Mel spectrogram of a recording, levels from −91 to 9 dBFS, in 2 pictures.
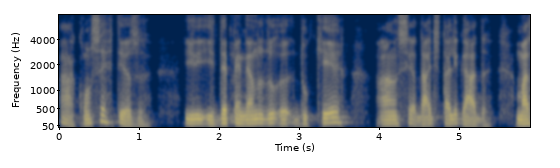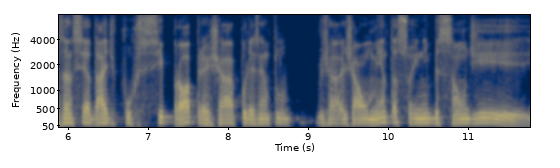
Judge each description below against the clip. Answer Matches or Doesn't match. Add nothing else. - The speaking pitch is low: Matches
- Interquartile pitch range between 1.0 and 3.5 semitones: Matches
